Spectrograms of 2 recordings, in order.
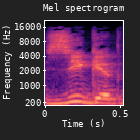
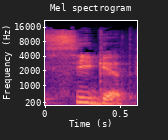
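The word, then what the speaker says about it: Sziget: Здесь проходит ежегодно один из самых больших фестивалей в Европе, фестиваль Зигет, говорят по-русски, по-венгерски правильно говорить Сигет.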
